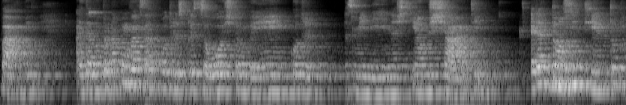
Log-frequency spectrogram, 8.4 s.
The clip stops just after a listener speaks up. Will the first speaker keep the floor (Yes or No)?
Yes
